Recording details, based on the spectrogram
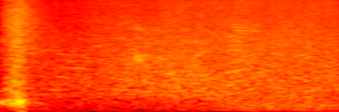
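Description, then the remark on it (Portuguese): Steady rushing surf washes over a beach at Florianópolis, a broad hiss of breaking waves that swells slightly toward the end, opening with a brief sharper burst. “¡Ay, Diego, mira ese mar!”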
